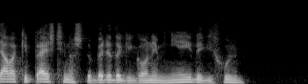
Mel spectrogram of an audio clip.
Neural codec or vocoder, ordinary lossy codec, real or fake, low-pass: codec, 16 kHz, 0.5 kbps, X-Codec, WavLM features, trained on Multilingual LibriSpeech; MP3, 96 kbps; fake; 7.2 kHz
